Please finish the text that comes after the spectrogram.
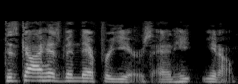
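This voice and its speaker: A man with a forceful, rough-edged voice gives his opinions as a podcast guest. He is blunt and emphatic, pressing his listeners in casual speech. The recording is dry and somewhat dull. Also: on the high side, normal speed, no echo. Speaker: podcast guest, gaming tournament organizer. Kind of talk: impassioned casual opinion talk.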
